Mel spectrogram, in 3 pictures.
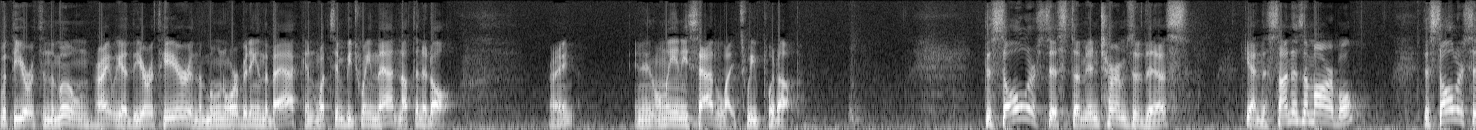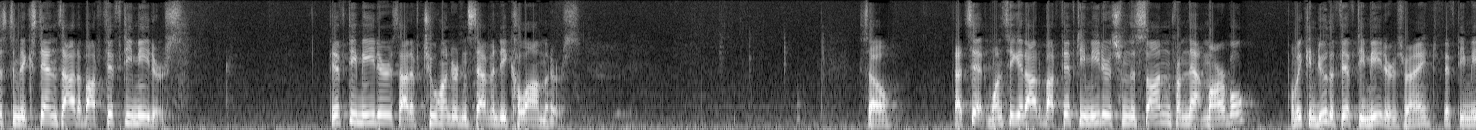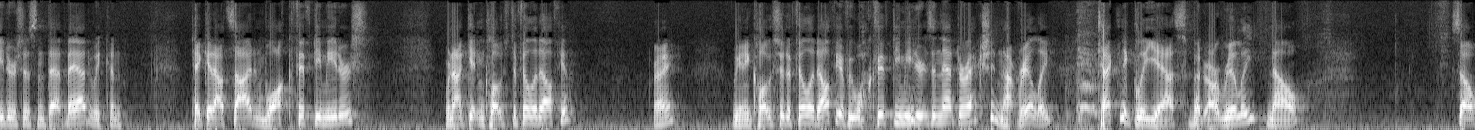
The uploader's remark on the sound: Live Class Lecture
